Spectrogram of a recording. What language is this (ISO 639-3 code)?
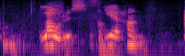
isl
